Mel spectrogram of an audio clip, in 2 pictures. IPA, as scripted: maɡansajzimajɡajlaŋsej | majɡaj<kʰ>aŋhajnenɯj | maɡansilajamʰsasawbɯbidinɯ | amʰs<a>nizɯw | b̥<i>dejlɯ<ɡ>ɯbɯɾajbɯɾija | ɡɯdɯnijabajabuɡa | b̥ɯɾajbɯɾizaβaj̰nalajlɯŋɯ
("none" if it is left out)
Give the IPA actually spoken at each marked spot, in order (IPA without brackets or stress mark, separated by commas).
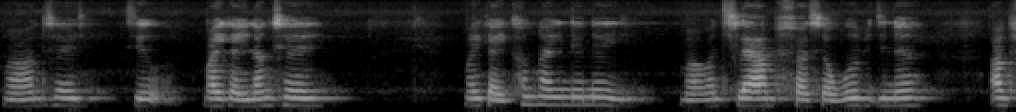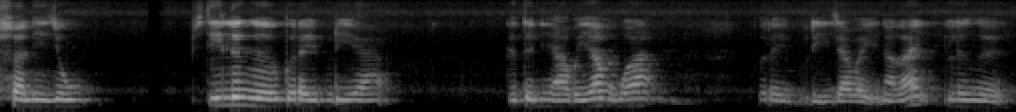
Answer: kʰ, a, i, ŋ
